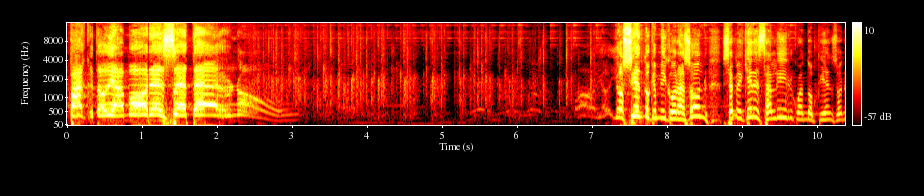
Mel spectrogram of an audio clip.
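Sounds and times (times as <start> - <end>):
speech: 0.7 - 2.2, 7.4 - 10.3
crowd applauding: 2.2 - 7.4.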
